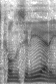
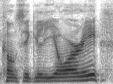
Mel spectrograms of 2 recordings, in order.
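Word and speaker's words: consigliere: det ska uttalas conciliere, inte conciliari.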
